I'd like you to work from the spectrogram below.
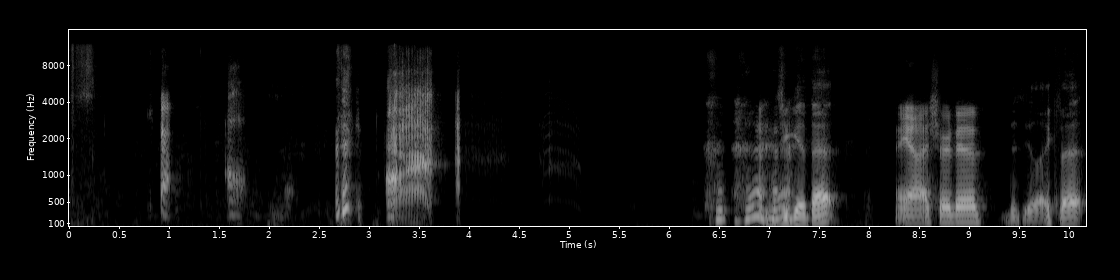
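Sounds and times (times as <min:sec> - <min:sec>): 
crow cawing: 0:03.2 - 0:05.0
speech: 0:06.4 - 0:10.1.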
